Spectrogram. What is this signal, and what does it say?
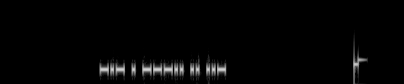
Morse code, heard as a keyed tone, about 38 wpm, 700 Hz. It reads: KE8IU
